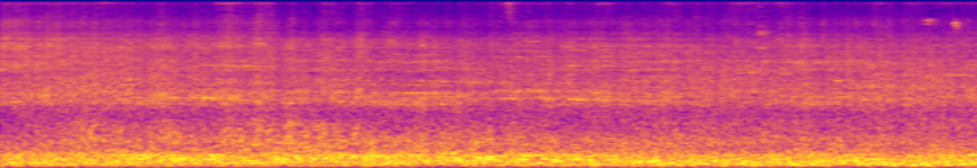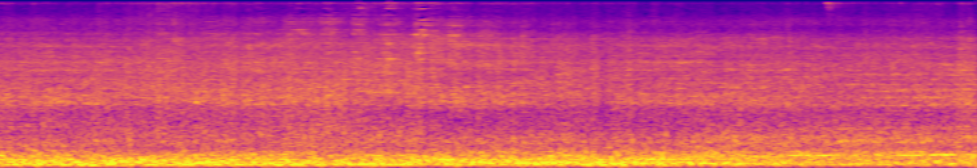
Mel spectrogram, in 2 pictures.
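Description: A freight train rumbles past close by, its wheels clattering loudly on the rails.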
